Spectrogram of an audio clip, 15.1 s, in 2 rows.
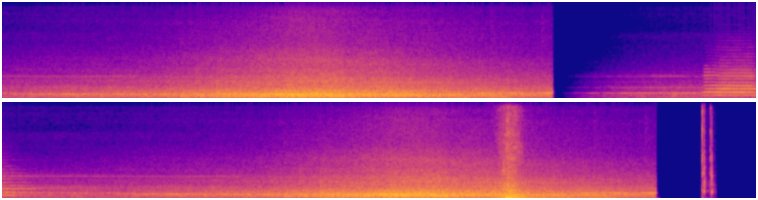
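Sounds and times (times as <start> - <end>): diesel locomotive horn: 5.8 - 10.0
sharp bang: 12.4 - 14.1.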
